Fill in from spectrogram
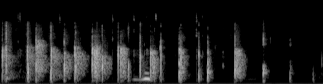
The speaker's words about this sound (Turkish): Öncelikle herkes bunun için bir kendine alkışlasın.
